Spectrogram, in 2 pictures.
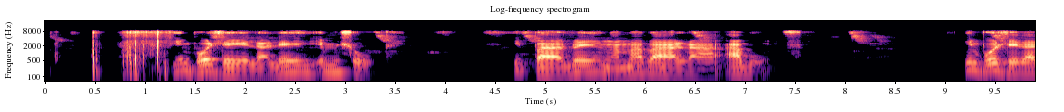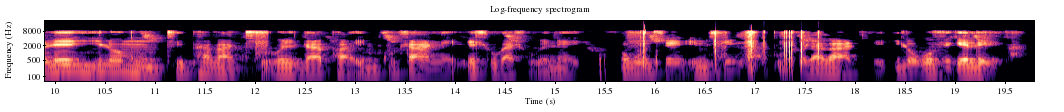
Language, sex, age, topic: North Ndebele, male, 18-24, health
